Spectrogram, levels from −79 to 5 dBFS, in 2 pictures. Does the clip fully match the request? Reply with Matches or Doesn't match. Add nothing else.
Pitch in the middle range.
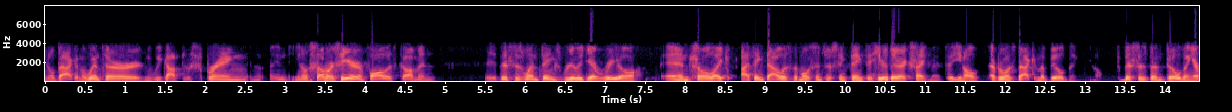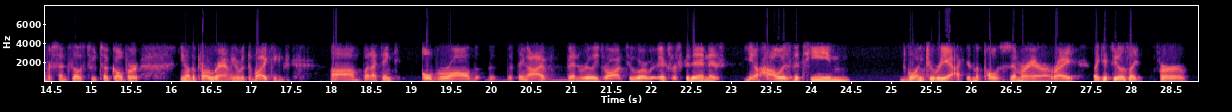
Doesn't match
